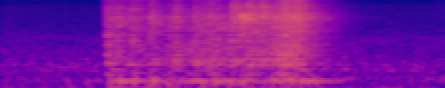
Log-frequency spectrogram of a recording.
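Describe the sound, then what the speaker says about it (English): A brief burst of riffling, papery flutter, rising then fading over about a second, with no voices. "I'm going to give these a few more shuffles, this deck a few more shuffles"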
